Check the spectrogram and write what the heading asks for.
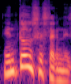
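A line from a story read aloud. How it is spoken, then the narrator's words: Shouted. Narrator (Spanish): gritó Pierre Antón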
